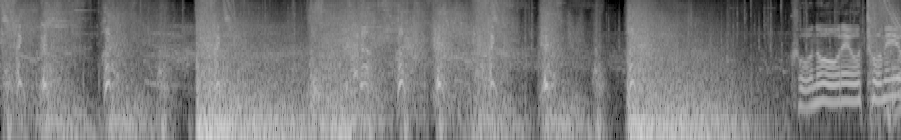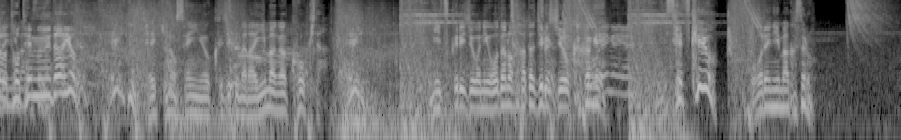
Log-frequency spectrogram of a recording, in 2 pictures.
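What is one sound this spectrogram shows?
Swords slash and clash in quick bursts of impacts.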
